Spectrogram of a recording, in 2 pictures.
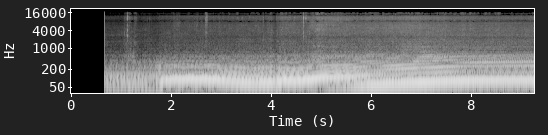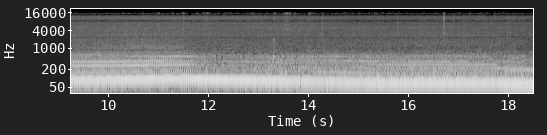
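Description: Nissan 240SX engine and exhaust heard from inside the cabin while driving slowly: a loud, deep drone. Its pitch climbs a few seconds in, holds, then drops about twelve seconds in and settles.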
